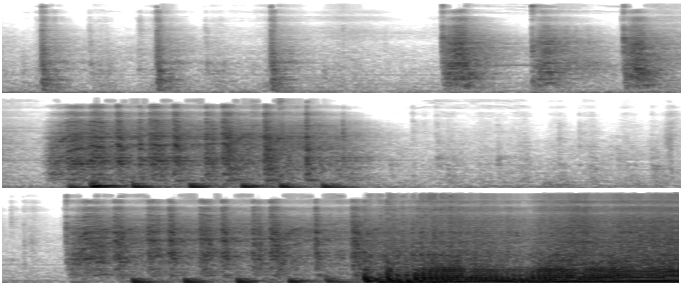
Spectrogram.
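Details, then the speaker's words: Venom motorcycle being taken out of storage, choke on: the starter cranks in short bursts, the engine catches briefly and dies, then fires and keeps running. The fuel line was removed from the carb to purge an air pocket. Suspected fuel starvation after storage. "Now you see, we let it shut off there. You see now that when I removed the fuel line from the carb, it just gave direct gas to the carb. It took all the air lines, or all the air pocket out."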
